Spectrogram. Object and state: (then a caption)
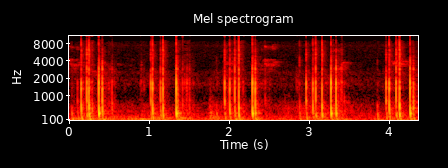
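Fabric pencil case tapped and scratched. Short nails tap and lightly scratch the top edge next to the zipper of a patterned fabric zippered pencil case. The sound is a quiet, irregular run of soft, dry clicks in small clusters, each dying away almost instantly, with faint scratching between them.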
